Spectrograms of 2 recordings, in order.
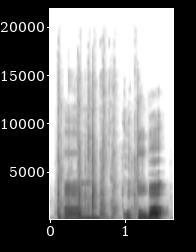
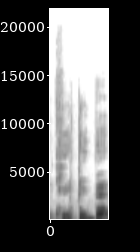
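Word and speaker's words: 言葉: you have to basically count the syllables and go kotoba, okay, it's after the ba.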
